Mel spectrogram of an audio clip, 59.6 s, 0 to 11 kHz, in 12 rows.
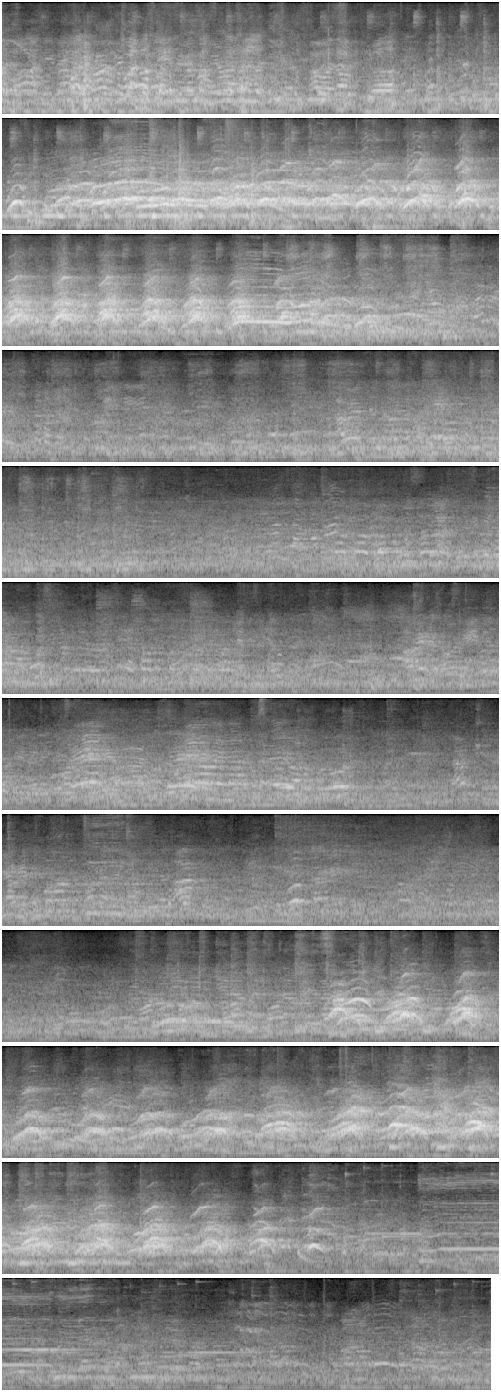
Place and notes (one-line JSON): {"title": "Baños, Équateur - las viudas del ano viejo - widows", "date": "2014-12-31 17:00:00", "description": "On January 31, in all cities of Ecuador, men dress up as women to beg for money. They are widows of the year that has just passed.\nMen in this macho country dress in sexy outfit and will rub other males, block cars on the road for a few coins. All this in the game and good mood.", "latitude": "-1.40", "longitude": "-78.42", "altitude": "1805", "timezone": "America/Guayaquil"}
